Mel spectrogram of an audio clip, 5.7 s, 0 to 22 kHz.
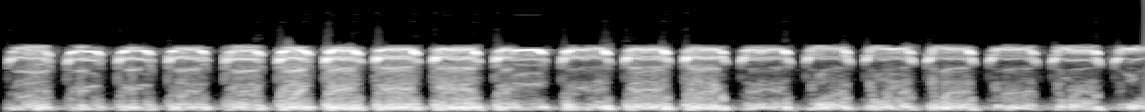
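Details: Wild osprey at its nest at Llyn Clywedog, Wales, on 17 August at 19:24, bringing a fish to the nest: a rapid run of sharp, squeaky, slightly rising calls, about three per second, over a low rumbling background.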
